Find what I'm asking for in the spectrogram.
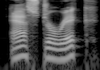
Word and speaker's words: asterisk: It is asterisk, A-S-T-E-R-I-S-K. It's not asterisk or some other way to pronounce it.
